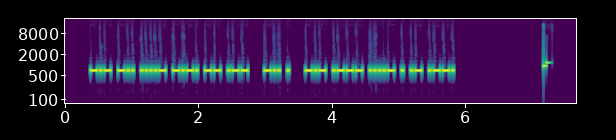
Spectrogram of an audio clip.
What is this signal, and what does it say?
Morse code, heard as a keyed tone, about 36 wpm, 700 Hz. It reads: KD4CMW DE KJ4EAP
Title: USA Callsign DE Callsign 35wpm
